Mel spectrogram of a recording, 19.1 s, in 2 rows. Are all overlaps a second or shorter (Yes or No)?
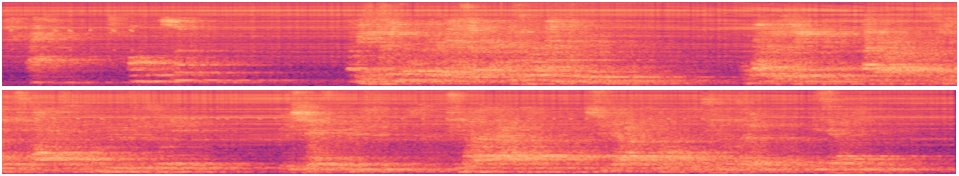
No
